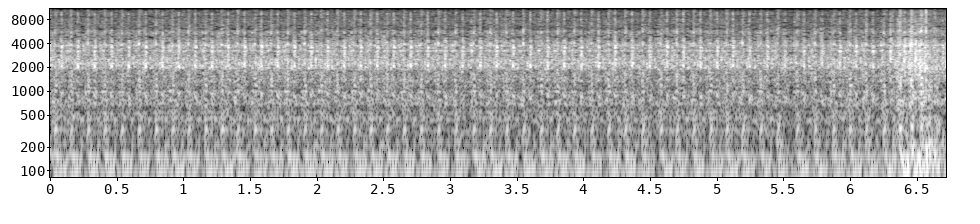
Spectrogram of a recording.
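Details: Ducati desmo twin (Monster) after home timing/cam belt change with belt covers off: busy even V-twin patter with open belt whir, spins freely with no knocks, healthy engine.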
